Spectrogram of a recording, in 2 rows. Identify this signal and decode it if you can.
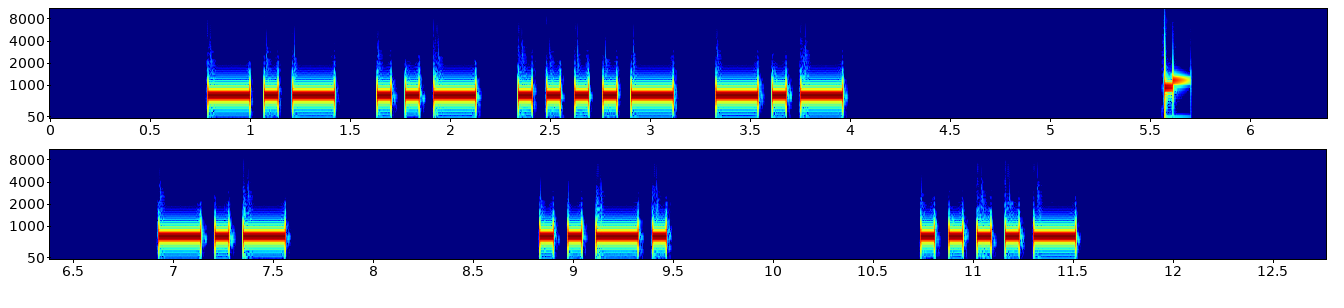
Morse code, heard as a keyed tone, about 17 wpm, spaced as for 10 wpm, 700 Hz. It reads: KU4K KF4
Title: USA Call Signs - 6x Character Spacing - 17wpm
